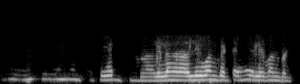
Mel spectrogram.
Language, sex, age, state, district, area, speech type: Kannada, male, 30-45, Karnataka, Raichur, rural, conversation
